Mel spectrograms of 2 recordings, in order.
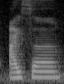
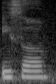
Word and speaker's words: Isa: all feel the more comfortable saying it ice ax or ISA I really think at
